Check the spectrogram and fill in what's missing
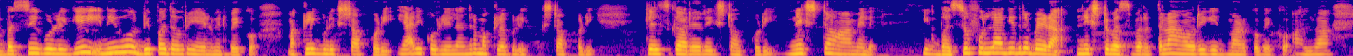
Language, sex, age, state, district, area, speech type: Kannada, female, 30-45, Karnataka, Chikkamagaluru, rural, spontaneous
